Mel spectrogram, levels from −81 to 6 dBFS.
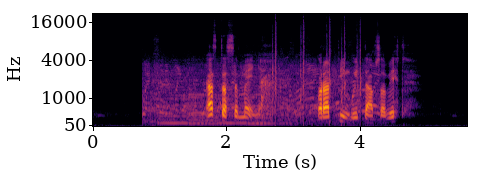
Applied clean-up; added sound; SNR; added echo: none; Clapping; 15 dB; none.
